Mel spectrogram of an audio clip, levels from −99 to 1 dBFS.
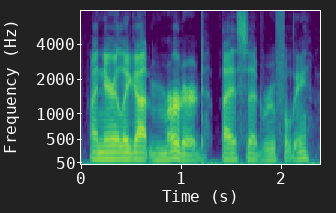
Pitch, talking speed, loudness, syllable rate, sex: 115 Hz, 175 wpm, -18 LUFS, 6.0 syllables/s, male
